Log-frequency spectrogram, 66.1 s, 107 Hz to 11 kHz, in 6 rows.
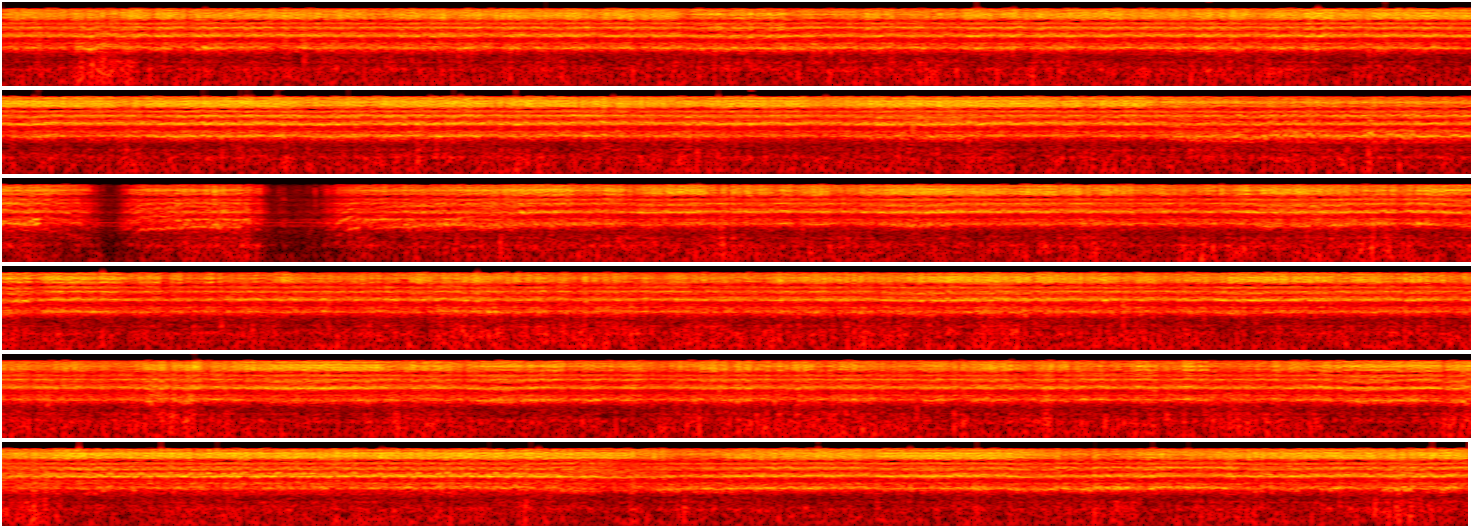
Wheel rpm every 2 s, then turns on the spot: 230, 230, 230, 230, 230, 230, 230, 230, 230, 220, 200, 130, 120, 220, 230, 230, 220, 230, 230, 230, 230, 230, 230, 220, 230, 230, 230, 220, 200, 200, 220, 220, 230.
22-24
